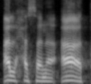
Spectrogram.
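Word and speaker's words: الحسنات: On trouve l'alif sous forme de dague mais on la prononce alhasanaat dans tout le Coran alors que assayiat garde la écrite.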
